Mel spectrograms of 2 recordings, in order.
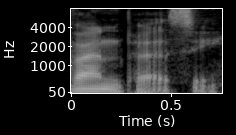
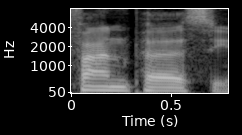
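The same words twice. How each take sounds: First: The first word starts with a V sound. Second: The first word starts with an F sound. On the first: The speaker calls it wrong. "not Van Persie" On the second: The speaker calls it right. "pronunciation of Van is fan"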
